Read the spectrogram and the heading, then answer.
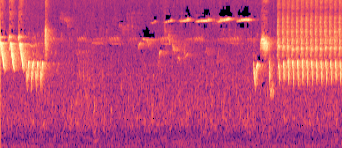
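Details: Nightingale phrases: a loud descending flurry of notes, a hush with faint high whistles, then a sweeping note leading into a rapid, even, clicking series.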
